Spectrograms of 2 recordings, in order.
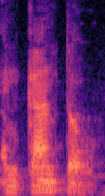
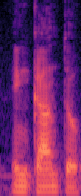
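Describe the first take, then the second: First: The word is said with an American English accent. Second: The word is said with a Spanish accent. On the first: The speaker calls it wrong. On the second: The speaker calls it right.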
